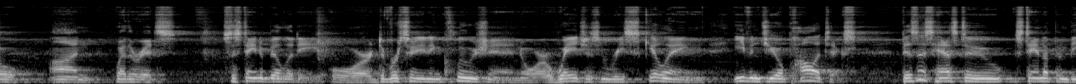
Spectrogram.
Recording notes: Wednesday’s PRWeek Healthcare Conference + Awards in New York marked a new milestone for the brand: its first-ever live podcast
